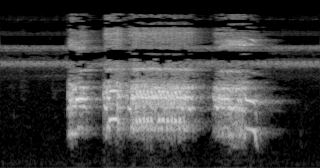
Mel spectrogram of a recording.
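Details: Wild white-legged red junglefowl, used as a lure call, gives a short clipped crow in four bursts: a brief opening note, a second note, a longer harsh middle phrase, then a shorter final note. A steady high electronic whine persists throughout.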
